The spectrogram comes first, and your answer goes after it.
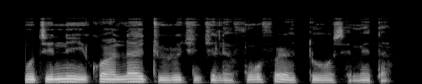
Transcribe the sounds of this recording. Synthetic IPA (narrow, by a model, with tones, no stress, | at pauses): mo˧ti˧nĩ˦i˦˧kɔ˦a˧la˦i˦˨du˨ɾo˨˦d͡ʒĩ˦d͡ʒɛ˨lɛ˨fũ˨˦wo˦fɛ̰˦ɾɛ˨to˦ɔ˧sɛ˨mɛ̃˦ta˨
